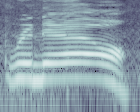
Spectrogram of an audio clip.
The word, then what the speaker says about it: Grinnell: My first name is pronounced, and my last name is pronounced Grinnell.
